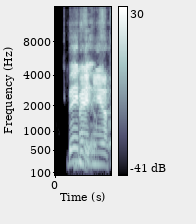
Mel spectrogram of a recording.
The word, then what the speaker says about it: Benioff: How do you pronounce that? Benioff.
